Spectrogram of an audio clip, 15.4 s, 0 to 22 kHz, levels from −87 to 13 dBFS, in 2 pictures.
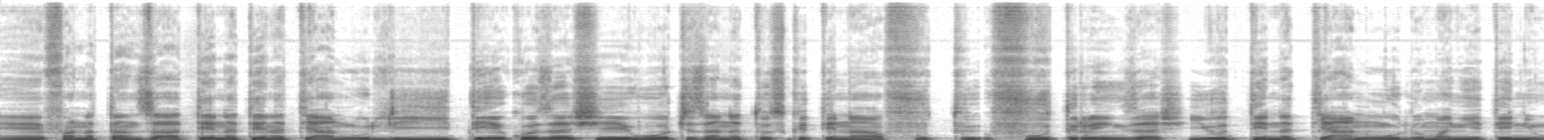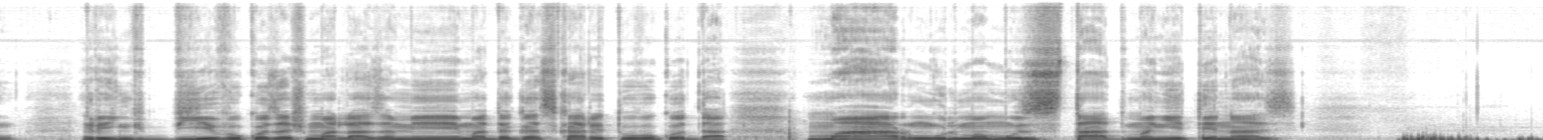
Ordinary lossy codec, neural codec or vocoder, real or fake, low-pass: none; vocoder, 48 kHz, 128 mel bands, Vocos; fake; none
